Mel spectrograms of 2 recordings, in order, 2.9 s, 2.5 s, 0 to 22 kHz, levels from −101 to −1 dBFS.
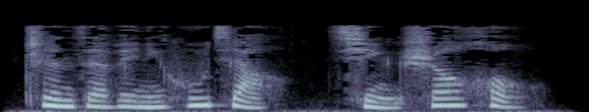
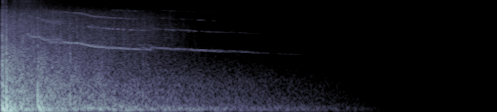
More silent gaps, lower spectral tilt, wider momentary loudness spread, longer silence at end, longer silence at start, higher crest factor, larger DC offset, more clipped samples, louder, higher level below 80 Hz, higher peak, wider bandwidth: neither; about the same, -5.5 dB/octave vs -6 dB/octave; second, 8 LU vs 23 LU; second, 0.3 s vs 1.45 s; about the same, 0.1 s vs 0 s; second, 14 dB vs 26 dB; neither; neither; first, -31 LUFS vs -35 LUFS; second, -62 dBFS vs -44 dBFS; second, -18 dBFS vs -10 dBFS; second, 8.8 kHz vs 17 kHz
